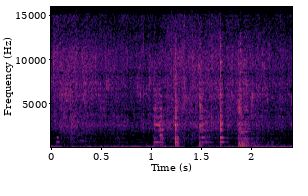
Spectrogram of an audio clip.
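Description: Garlic sautéing in a little hot oil for a Filipino sinigang, a steady close sizzle broken by a few sharp scraping stirs of the pan, with no talking.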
